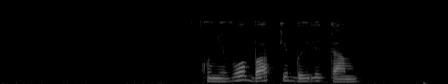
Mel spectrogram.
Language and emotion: Russian, neutral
